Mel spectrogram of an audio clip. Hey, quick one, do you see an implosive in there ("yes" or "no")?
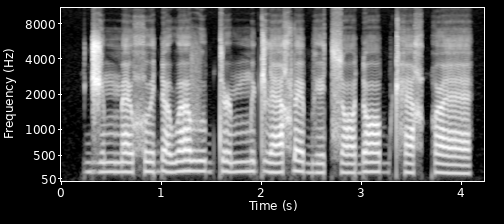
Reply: yes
